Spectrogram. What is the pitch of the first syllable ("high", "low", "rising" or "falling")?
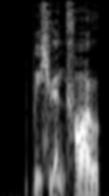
rising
